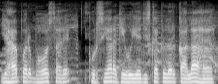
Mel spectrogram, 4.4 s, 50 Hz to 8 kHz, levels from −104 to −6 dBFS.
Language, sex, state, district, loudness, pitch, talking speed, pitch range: Hindi, male, Jharkhand, Palamu, -17 LUFS, 135 Hz, 165 wpm, 130-145 Hz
